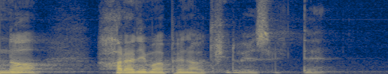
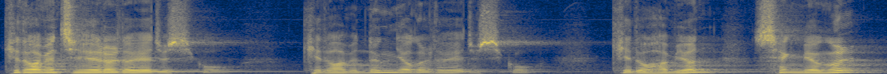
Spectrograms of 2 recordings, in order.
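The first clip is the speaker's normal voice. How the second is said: 1 preaching at full force; 4 semitones higher, 8 dB louder than usual. Acted. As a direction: build the sermon to its peak. Preaching climax on prayer. (점점 고조되는 힘찬 설교)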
